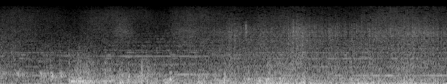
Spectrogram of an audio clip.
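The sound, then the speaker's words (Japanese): A heavy, sustained rumble of thunder from a lightning strike rolls through a stormy soundscape, with rain and wind noise filling the background throughout; no one speaks. “やべ、雷当たったか。”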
